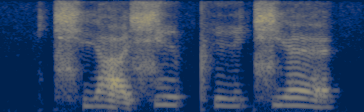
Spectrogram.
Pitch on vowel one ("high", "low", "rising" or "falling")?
low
